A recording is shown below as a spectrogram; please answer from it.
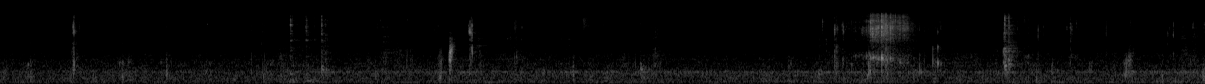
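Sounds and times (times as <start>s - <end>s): person chewing jerky: 8.2s - 12.0s.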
